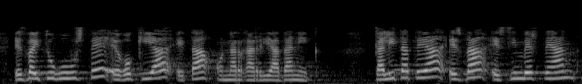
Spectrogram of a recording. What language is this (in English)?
Basque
